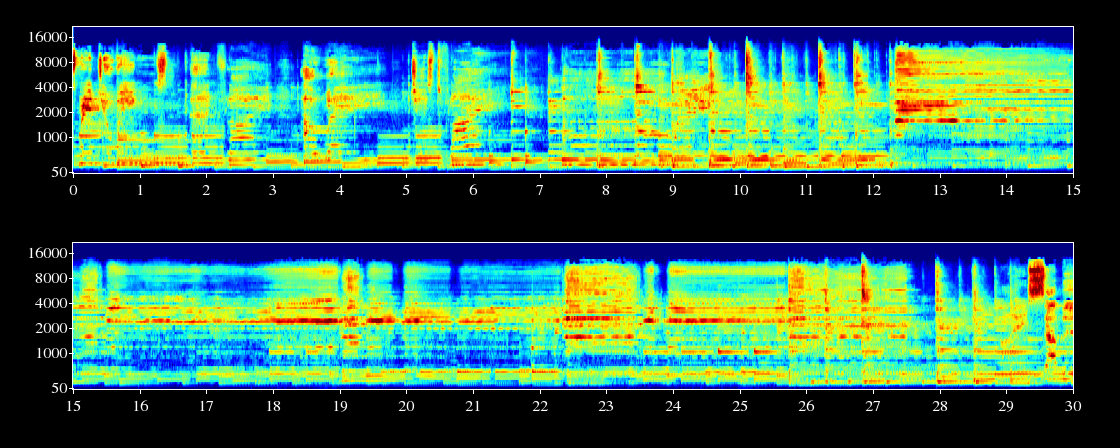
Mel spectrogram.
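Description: Harmonica played over a nylon-string classical guitar in an instrumental break of a folk song. About twelve seconds in, the harmonica moves from short chordal phrases to longer held notes.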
